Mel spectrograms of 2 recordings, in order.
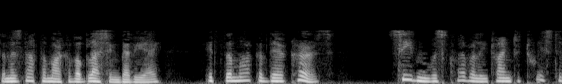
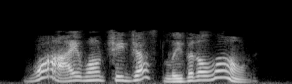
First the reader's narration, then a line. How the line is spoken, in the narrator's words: Vanyan exclaimed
